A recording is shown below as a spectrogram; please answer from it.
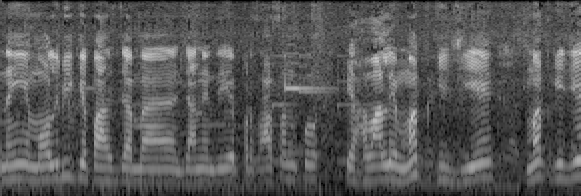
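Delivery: ordinary talk, nothing marked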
